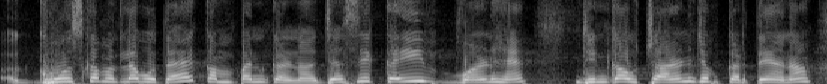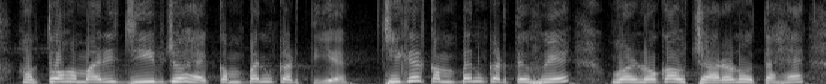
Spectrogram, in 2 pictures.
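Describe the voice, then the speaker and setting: A woman teaching a grammar lesson, asking the class questions and answering them herself, repeating phrases slowly for dictation. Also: high-pitched, darkish tone, smooth, dry recording.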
